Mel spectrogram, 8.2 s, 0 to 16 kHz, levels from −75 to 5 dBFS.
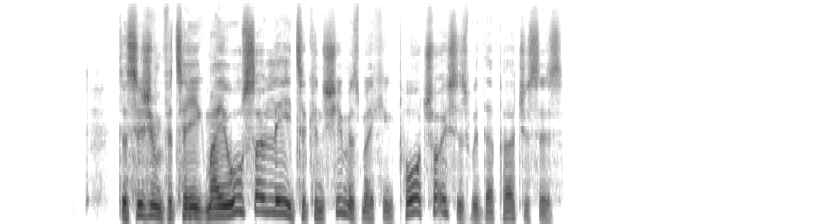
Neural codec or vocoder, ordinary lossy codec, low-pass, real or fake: vocoder, 44.1 kHz, 128 mel bands every 512 samples, BigVGAN v2; none; 14.4 kHz; fake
